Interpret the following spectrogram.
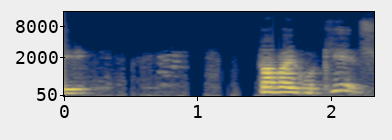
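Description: A man speaking in Nepali, breaking off for about a second of near silence before going on.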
